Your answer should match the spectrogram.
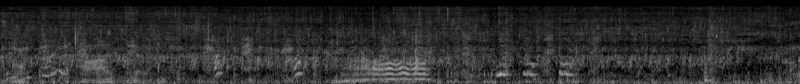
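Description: Water from the jets of an inflatable sprinkler splash pad spraying and pattering into its shallow pool as a French bulldog splashes in it. A few short vocal sounds break in, the longest rising and falling about three and a half seconds in.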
